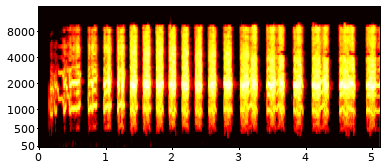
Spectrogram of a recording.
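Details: Wild red junglefowl hen calling to lure other junglefowl in, repeating harsh, raspy clucks steadily about two and a half times a second in a long, unbroken series.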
